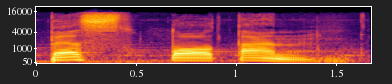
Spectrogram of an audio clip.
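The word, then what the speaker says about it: بسطة: Cara bacanya bastotan, jangan bastotan tapi bas ya, bastotan.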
